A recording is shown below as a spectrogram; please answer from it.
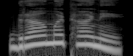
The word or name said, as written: ಗ್ರಾಮಠಾಣೆ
